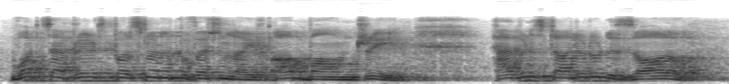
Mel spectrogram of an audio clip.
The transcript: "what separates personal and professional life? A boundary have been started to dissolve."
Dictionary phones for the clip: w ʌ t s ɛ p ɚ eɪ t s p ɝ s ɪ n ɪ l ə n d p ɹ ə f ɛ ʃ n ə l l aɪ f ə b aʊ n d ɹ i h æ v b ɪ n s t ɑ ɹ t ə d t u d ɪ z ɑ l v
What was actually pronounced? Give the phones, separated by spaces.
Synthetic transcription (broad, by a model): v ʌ t s ɛ p ɚ eɪ t s p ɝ s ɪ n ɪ n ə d p ɹ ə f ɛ ʃ ə n l aɪ f ə b aʊ n d ɹ i h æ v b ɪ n s t ɑ ɹ t ə d t u d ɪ z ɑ l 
